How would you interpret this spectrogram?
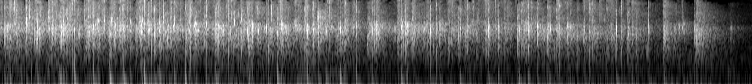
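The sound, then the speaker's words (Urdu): Loud, sustained applause from an audience at the final of a televised team contest, cheering the winning Team A, with dense overlapping claps rolling steadily for several seconds before tapering off at the end. “حوصلہ افزائی ہو جائے زوردار تالیوں کے ذریعے.”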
